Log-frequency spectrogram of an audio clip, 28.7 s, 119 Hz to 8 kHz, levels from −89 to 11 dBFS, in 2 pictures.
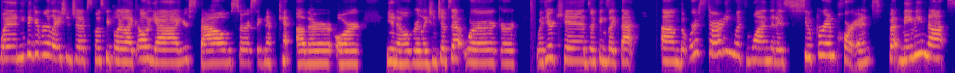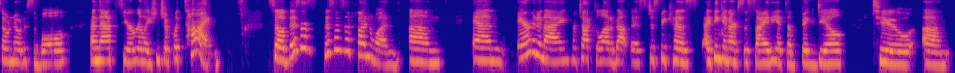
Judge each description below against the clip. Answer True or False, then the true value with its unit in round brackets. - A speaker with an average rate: True (175 wpm)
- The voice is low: False (240 Hz)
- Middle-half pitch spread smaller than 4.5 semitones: True (3.5 semitones)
